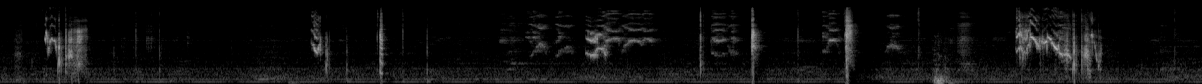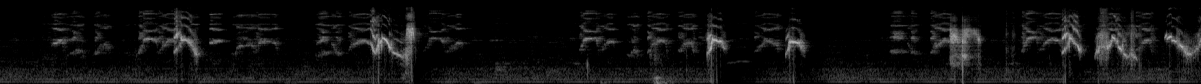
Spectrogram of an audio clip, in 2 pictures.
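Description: Pet budgerigar chirping, warbling and squawking in short bursts every second or two, with several sharp squawks that fall in pitch.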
